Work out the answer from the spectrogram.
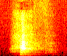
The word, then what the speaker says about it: half: talk could would should silent l hath we don't say health we say half silent t the silent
